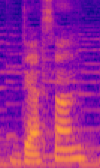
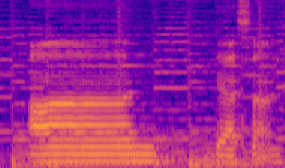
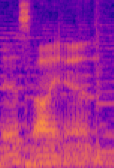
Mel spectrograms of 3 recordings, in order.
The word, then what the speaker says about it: Undesen: It's pronounced Desan. On Desan. How did I have it? Yeah, I have it written down as Dessin. So it's on Desan.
